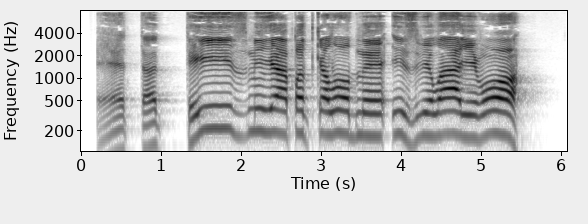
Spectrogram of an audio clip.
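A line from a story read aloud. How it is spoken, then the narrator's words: Desperate scream. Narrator (Russian): закричала она в отчаянии Зине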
